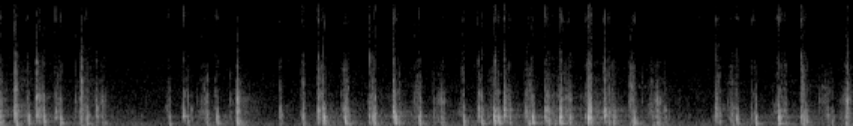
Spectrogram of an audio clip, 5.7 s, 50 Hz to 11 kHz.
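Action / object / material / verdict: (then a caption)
tap / plastic mechanical keyboard keys / plastic / none. Fingertips of both hands type fast on a compact 68-key NiZ Plum Atom 68 mechanical keyboard with a white plastic case and purple and yellow Domikey Gas Attack SA plastic keycaps, resting on a desk pad. Around thirty quick, dry clacks with little bass land in uneven bursts, centered in the midrange near 780 Hz, each dying away almost instantly. There is a brief pause a little before the two-second mark.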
